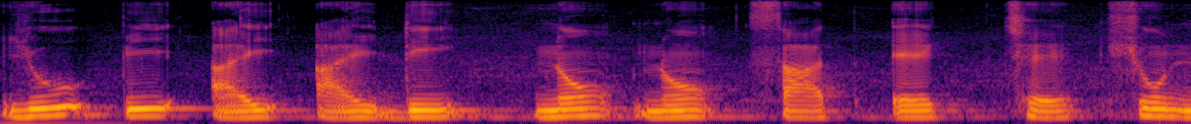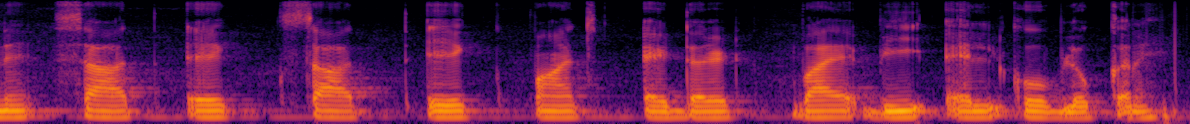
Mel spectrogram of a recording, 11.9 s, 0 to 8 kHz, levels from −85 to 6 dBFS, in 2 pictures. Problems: none marked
